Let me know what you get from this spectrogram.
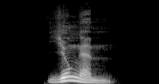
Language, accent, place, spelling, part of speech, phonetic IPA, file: German, Germany, Berlin, jungem, adjective, [ˈjʊŋəm], De-jungem.ogg
- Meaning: strong dative masculine/neuter singular of jung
